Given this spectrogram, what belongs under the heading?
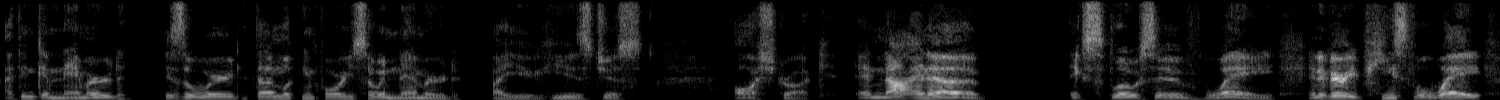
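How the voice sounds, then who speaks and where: A man's voice: medium pitch, big pitch swings, normal speed. A man in a middle register gives a channeled spiritual reading straight to his viewers. His tone is earnest and reassuring. He speaks casually and circles back to the same phrases for emphasis. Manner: conversational with fillers like "like" and "yeah". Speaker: ascension coach.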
